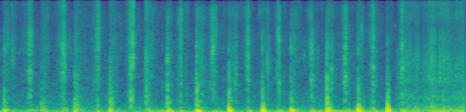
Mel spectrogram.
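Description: A palm-sized, grey, porous body-scrubbing sponge with an orange tag is held in both hands, squeezed and scratched with gloved fingertips across its rough surface. It gives a rapid, uneven run of short, dry scratching crackles, each with a soft low thump, and the clip ends in a faint hiss.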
